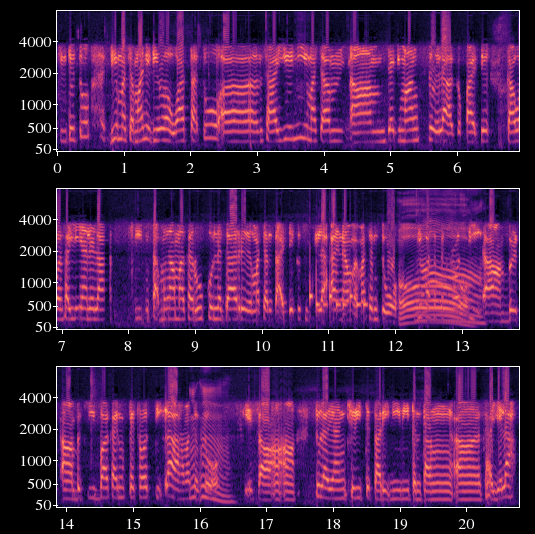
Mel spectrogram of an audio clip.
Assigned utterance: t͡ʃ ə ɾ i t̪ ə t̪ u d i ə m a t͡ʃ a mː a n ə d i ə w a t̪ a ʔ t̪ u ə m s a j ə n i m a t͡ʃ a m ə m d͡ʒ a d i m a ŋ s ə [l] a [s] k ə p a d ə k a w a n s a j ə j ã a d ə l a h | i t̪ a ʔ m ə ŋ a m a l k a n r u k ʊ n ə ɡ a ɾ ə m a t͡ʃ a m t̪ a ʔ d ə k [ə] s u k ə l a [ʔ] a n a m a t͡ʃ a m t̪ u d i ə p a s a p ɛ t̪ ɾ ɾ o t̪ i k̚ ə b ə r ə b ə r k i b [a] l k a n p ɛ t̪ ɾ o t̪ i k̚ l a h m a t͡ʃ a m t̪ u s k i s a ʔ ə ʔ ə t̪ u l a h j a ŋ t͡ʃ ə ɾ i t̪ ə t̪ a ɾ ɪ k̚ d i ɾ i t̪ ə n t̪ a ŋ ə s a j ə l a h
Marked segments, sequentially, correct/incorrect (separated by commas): correct, incorrect, correct, correct, correct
